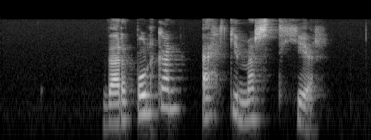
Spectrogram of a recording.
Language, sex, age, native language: Icelandic, female, 40-49, Icelandic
